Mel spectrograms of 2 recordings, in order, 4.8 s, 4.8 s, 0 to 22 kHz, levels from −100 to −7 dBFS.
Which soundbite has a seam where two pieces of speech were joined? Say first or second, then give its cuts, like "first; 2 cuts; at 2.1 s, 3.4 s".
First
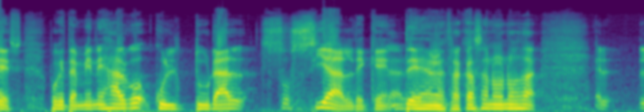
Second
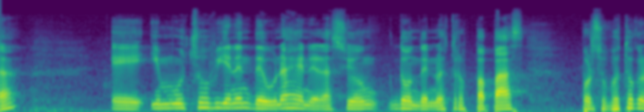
first; 1 cut; at 1.9 s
